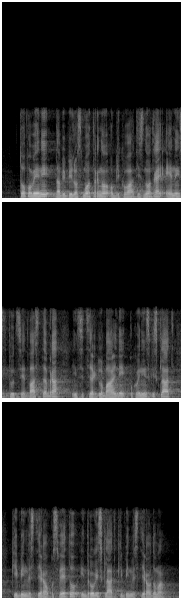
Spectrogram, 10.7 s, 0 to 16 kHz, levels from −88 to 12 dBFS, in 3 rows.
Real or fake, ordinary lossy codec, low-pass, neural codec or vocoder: real; MP3, 64 kbps; 7.2 kHz; none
